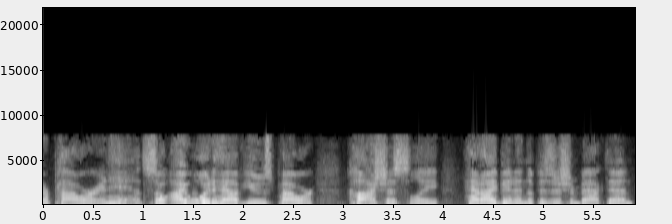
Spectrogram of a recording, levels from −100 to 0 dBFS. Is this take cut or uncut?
uncut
